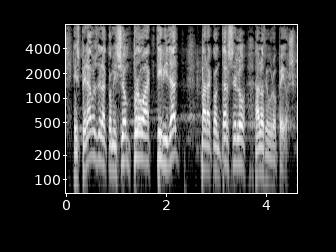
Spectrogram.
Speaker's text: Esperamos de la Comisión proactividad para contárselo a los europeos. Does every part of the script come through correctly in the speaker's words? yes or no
yes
